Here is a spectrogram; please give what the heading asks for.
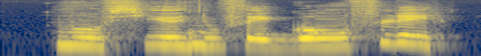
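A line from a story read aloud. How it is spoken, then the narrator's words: Blissful snicker. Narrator (French): ricana béatement Petit Bon Dieu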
